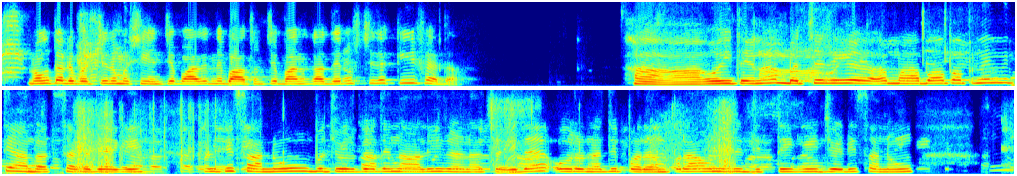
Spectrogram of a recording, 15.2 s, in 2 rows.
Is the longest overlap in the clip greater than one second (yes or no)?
no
